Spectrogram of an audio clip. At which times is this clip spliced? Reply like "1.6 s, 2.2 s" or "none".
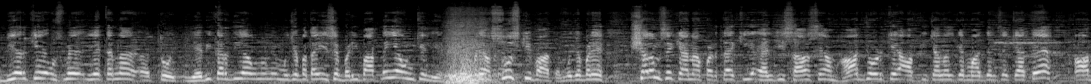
4.6 s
